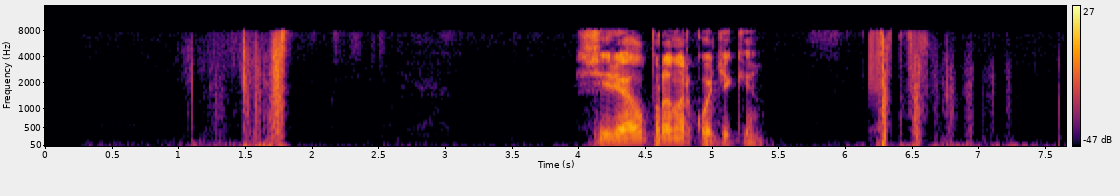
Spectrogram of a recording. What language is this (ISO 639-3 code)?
rus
